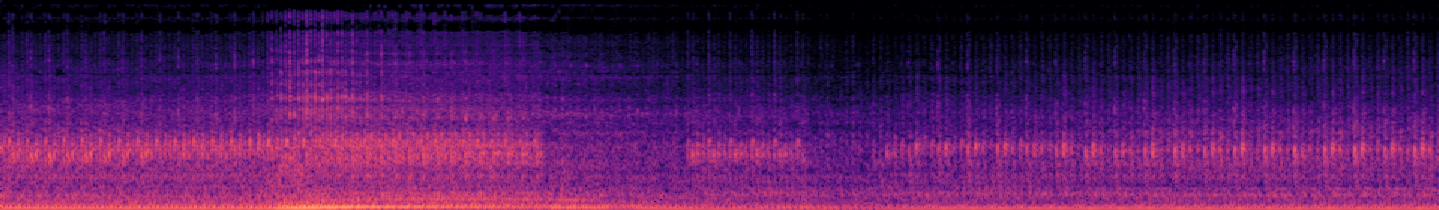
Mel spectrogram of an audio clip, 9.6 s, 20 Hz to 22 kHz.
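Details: 1947 International Harvester TD-9 gas-start diesel crawler, American Bosch injection, running after magneto rebuild; after a brief rev, steady even chug about four beats a second, clean stack, healthy idle.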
